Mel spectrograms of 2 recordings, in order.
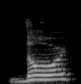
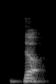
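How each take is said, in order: First: Door higher, R sounded; American door; rhotic door. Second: Door as do, no R; non-rhotic door; British door. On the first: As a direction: say door with a clear R. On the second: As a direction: drop the R: do. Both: Shown as a demonstration. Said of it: "repetimos estos".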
